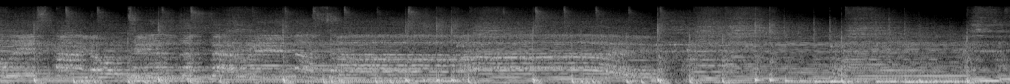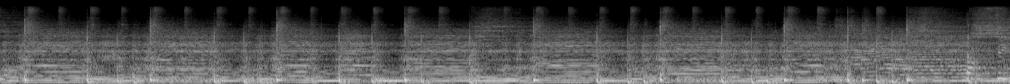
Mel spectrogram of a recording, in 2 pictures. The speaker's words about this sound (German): Ein dichtes Intro mit einem tonnenschweren Riff, und einem wirklich epischen Feeling mit kreischenden Gitarrensolos und hymnischen Refrains.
